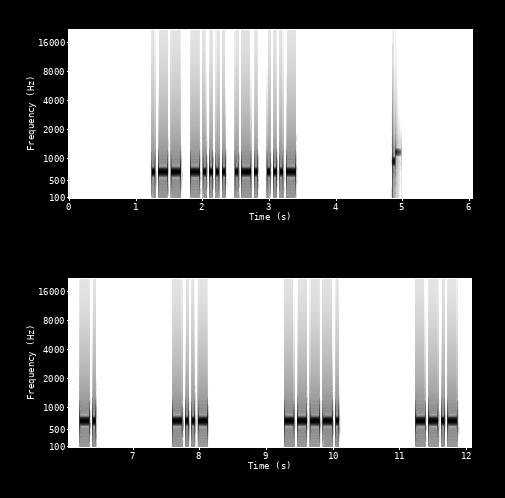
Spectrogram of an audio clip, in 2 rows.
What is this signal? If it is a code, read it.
Morse code, heard as a keyed tone, about 25 wpm, spaced as for 11 wpm, 700 Hz. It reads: W6RV NX9Q
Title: USA Call Signs - 4 Characters - 8x Character Spacing - 25wpm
